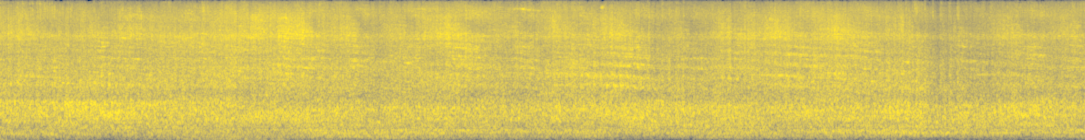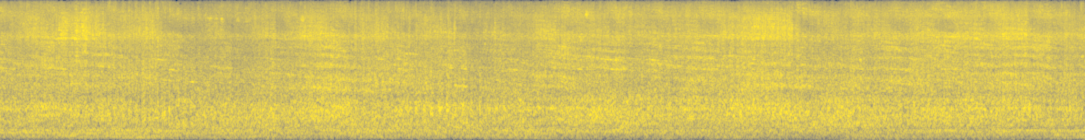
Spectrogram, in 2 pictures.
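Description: Freight train passing close by, a string of refrigerated boxcars and then double-stack container cars. Its wheels run steadily and loudly on the rails with a clickety-clack over the rail joints.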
